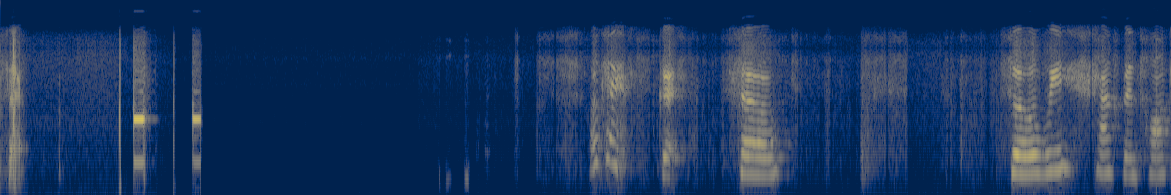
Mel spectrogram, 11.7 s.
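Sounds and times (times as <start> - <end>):
speech: 0.0 - 0.3, 6.0 - 8.0, 10.1 - 11.7
conference call entering and exiting beeps: 1.4 - 2.0.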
